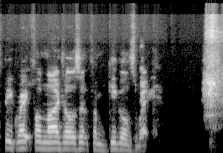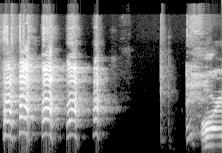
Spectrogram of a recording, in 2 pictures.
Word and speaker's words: Giggleswick: John says, let's be grateful Nigel isn't from Giggleswick. Or if you're going to go with full-on British pronunciation, Gigglesick.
